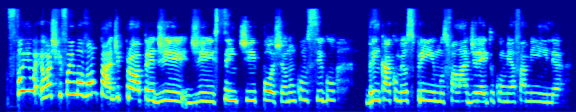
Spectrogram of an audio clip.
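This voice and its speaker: Her intonation is lively, her pace moderate. This woman's pitch is high. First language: Japanese (speaking Portuguese). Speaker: singer and voice actress. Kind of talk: interview. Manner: casual, hesitant.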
